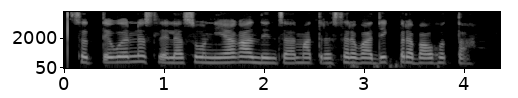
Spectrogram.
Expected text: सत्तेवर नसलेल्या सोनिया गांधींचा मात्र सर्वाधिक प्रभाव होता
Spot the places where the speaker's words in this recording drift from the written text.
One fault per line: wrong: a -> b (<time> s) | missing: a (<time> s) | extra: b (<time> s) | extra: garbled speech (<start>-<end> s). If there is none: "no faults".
no faults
